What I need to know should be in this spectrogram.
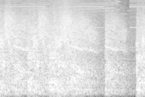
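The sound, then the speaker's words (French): Gunshot blasts as a robot fires at pots: a loud, dense noisy burst followed by two sharp, abrupt hits. “ton tas de ferraille vient de tirer sur mes pots de caméléon.”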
